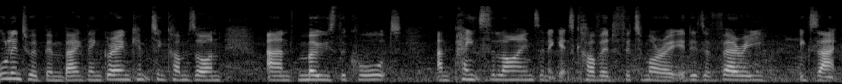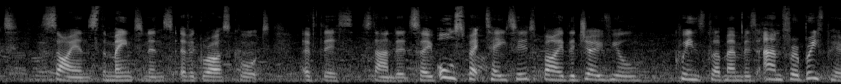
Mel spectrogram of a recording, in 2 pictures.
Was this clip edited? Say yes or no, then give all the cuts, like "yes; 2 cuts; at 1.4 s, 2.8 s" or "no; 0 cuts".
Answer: yes; 1 cut; at 12.8 s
